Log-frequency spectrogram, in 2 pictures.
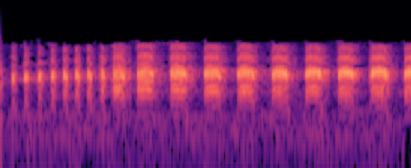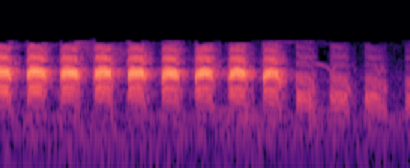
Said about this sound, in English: There lurks a more secretive bird in the Everglades and Florida Keys, the mangrove cuckoo. Rarely seen, it sings sporadically in winter, but when it does, you'll know it.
